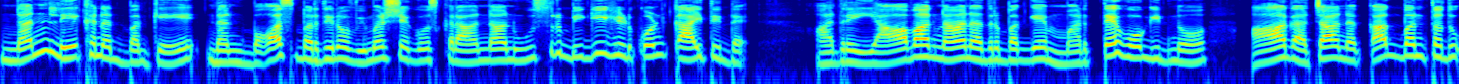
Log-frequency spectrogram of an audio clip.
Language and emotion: Kannada, surprised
